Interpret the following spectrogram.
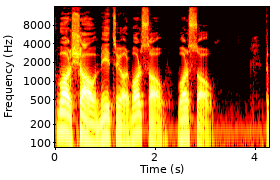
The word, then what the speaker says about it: Warsaw: Warso. Warso. The pronunciation so important because please be careful, man.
